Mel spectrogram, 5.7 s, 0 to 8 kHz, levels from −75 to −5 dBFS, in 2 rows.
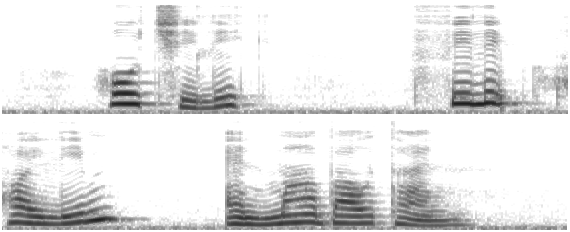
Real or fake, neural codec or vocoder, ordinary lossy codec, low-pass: real; none; none; 7.2 kHz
